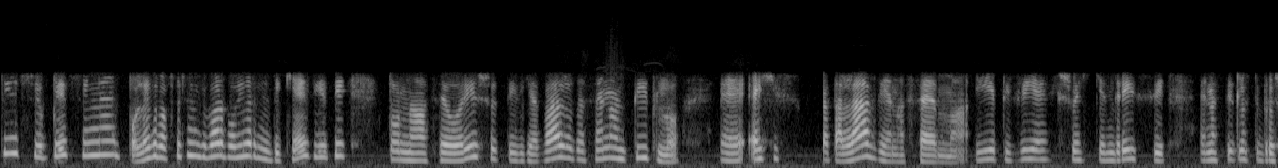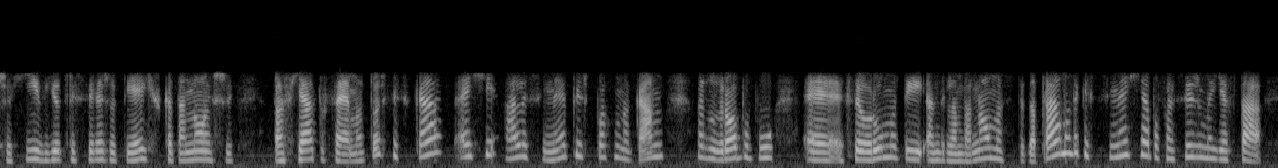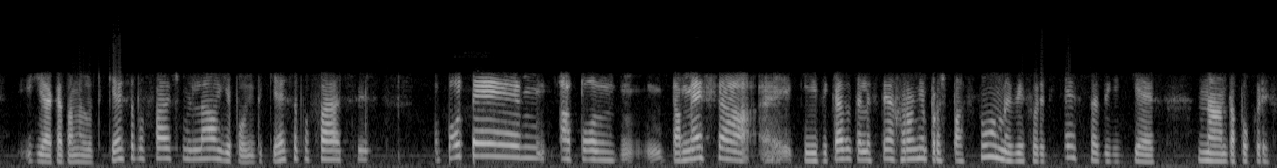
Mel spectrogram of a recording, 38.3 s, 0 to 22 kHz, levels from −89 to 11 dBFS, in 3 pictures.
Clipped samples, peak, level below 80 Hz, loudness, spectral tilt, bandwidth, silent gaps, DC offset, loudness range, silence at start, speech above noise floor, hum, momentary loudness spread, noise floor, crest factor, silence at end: under 0.1%; -6 dBFS; -64 dBFS; -26 LUFS; -8 dB/octave; 4 kHz; none; under 0.1%; 4 LU; 0.05 s; 32 dB; none; 10 LU; -58 dBFS; 20 dB; 0.1 s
